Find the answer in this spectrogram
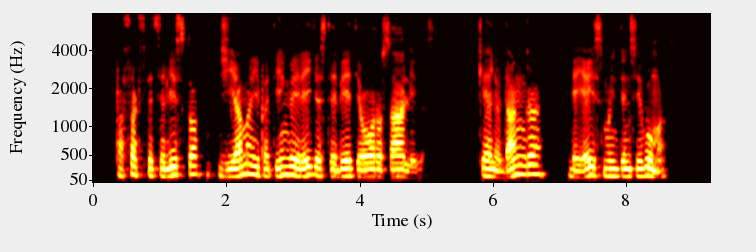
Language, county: Lithuanian, Šiauliai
